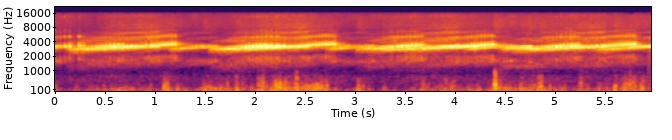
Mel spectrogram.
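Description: Western chorus frogs give rising, creaky trills, like a thumb run along a comb's teeth, in a steady chorus.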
